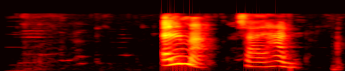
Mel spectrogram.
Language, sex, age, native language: Icelandic, female, 9, Icelandic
